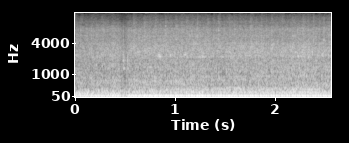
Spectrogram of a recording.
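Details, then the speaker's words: Toyota RA40 with a 22RE engine, after the cold start issue was fixed: a loud, steady low rumble with an even beat and no misses or knocks. The cold engine idles cleanly. "that's all sorted now I mean it doesn't look the greatest doesn't look great at all but it works it works"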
